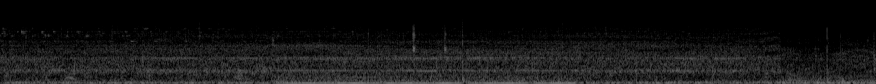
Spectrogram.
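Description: A tractor runs steadily in farm fields after light rain, its engine a continuous mid-distance drone with a low rumble and no talking.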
